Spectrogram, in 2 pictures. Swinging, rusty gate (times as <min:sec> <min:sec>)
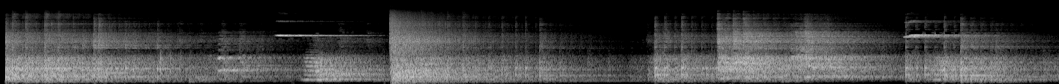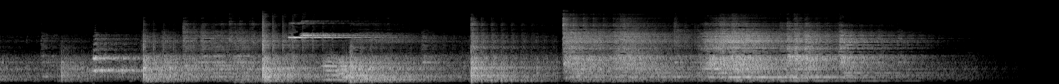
0:00.8 0:03.9, 0:11.1 0:15.1, 0:16.2 0:20.2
